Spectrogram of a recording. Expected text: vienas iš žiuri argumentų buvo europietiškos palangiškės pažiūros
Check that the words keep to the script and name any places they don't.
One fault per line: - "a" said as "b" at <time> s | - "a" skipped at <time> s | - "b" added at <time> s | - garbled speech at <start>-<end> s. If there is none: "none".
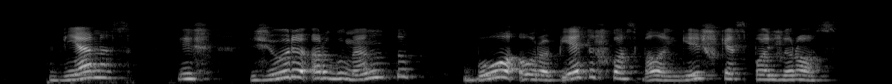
none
